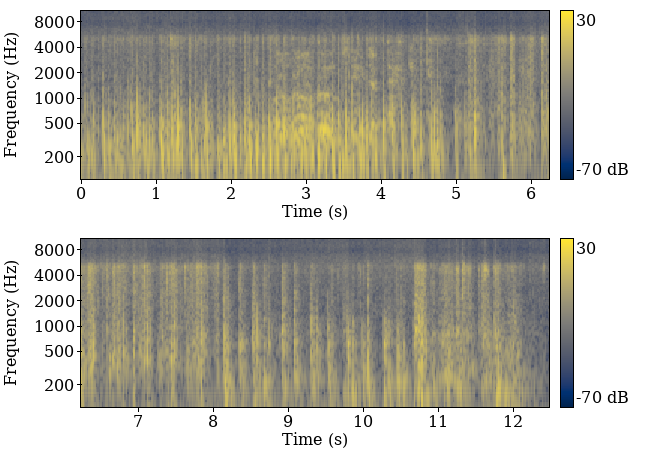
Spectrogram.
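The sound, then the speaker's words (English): Repeated sharp knocks on a wooden door ring out in an uneven rhythm, following a few seconds of muffled shuffling and movement. “As soon as they get inside, you go up and knock on the door.”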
